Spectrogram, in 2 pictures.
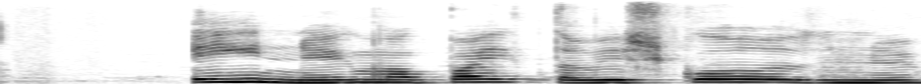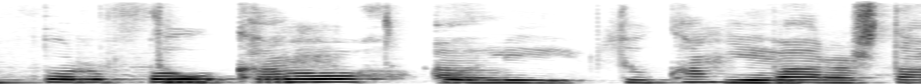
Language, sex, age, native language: Icelandic, male, 11, Icelandic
